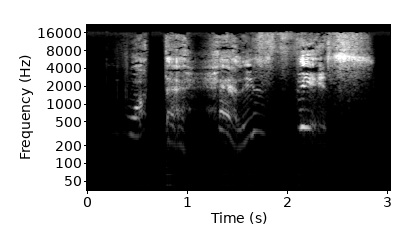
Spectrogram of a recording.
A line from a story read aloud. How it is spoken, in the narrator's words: the old man whimpered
